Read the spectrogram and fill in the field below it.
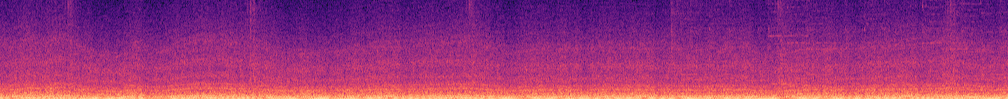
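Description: A car engine hums steadily, its pitch wavering up and down.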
